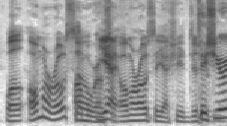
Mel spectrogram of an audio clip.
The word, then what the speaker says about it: Omarosa: last year they had what's a woman's name Amoroso I'm saying it right well Omarosa yeah Omarosa yeah sure it's caribou Qi yeah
